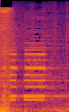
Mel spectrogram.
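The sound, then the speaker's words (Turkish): A short electronic game party-join chime that sounds like a bus horn: a brief honk followed by a longer, steady, brassy tone, loud with no one talking. “Otobüs şeyi, Bu sesten ben çok şey oldum yani irite olmuş bir insanım yani zamanında.”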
